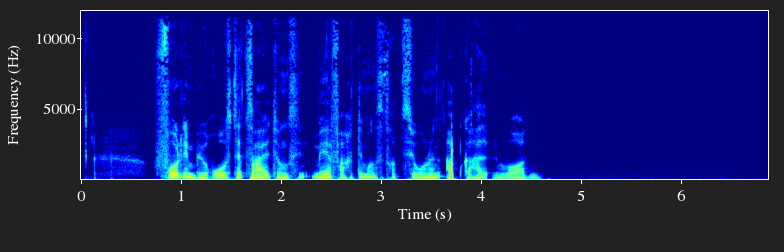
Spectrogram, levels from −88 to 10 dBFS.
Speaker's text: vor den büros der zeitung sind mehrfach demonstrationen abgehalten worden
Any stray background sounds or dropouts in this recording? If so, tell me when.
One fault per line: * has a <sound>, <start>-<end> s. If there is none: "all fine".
all fine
